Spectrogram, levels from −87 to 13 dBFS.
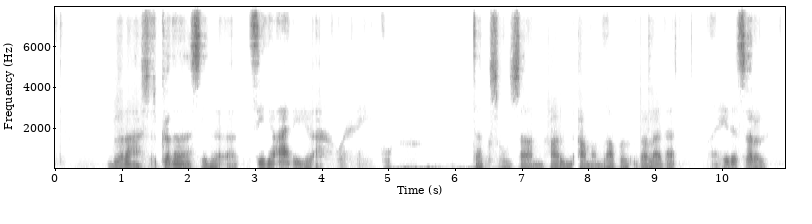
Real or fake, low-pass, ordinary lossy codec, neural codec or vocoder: fake; none; none; codec, 16 kHz, 0.5 kbps, X-Codec, WavLM features, trained on Multilingual LibriSpeech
